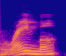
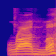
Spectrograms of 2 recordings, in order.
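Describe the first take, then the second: First: The name is said with a drawled Southern accent. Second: The name is said in a plain accent.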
